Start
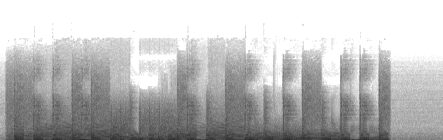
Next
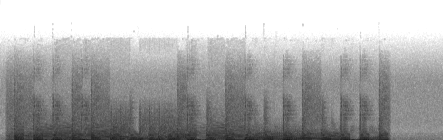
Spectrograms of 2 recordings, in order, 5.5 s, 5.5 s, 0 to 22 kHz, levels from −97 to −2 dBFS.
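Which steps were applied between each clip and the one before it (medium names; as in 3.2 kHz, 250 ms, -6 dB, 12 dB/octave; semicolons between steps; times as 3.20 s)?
band noise 2–10 kHz -49 dBFS; trim +5.5 dB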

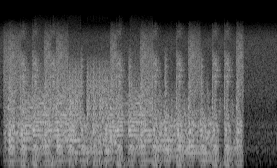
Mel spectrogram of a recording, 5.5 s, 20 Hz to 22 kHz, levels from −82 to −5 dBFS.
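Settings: high-pass 1.4 kHz 6 dB/octave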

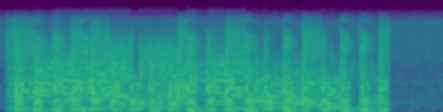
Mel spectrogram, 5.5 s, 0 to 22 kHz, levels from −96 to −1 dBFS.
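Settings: bass shelf 210 Hz +12 dB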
